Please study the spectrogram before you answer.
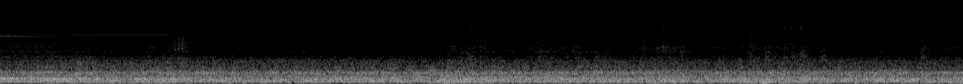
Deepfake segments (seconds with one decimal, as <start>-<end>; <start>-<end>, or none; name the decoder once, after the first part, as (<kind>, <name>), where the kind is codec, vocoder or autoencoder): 3.9-4.4 (codec, DAC)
